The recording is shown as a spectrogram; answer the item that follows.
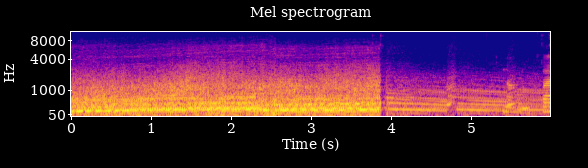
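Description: GT3 race cars, AMGs and McLarens among them, lap Bathurst in Automobilista 2, their engines droning steadily and loud, then cutting sharply at four seconds to a quieter rising and falling whine as one car shifts through gears.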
